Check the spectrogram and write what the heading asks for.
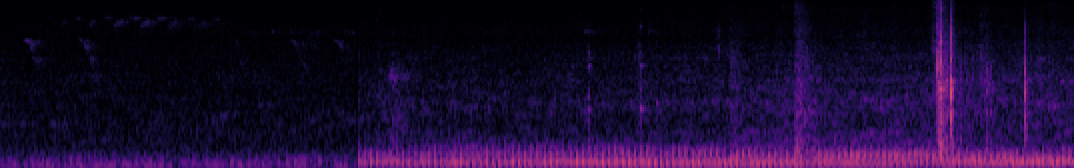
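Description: Quiet at first, then about a third of the way in a steady low motor hum starts suddenly and runs on evenly. A single sharp click comes near the end.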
